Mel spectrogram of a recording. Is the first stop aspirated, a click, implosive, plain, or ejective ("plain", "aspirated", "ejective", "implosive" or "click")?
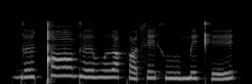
plain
